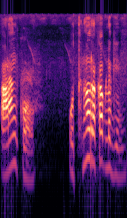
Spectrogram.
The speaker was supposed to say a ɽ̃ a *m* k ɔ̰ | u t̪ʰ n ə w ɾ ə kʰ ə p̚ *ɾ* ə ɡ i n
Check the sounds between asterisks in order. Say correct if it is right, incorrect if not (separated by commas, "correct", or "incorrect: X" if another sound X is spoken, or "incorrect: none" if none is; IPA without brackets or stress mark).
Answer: incorrect: ŋ, incorrect: l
